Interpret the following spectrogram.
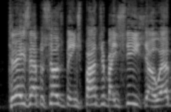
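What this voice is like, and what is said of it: Yelling ad-read announcer voice. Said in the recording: “my impersonation of how people do the ads usually. They're yelling.”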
